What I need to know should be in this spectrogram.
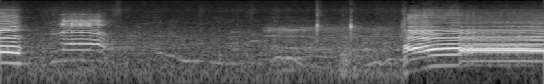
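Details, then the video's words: Two short bleats open the recording, then a quiet stretch with faint murmuring, before a long, loud, steady sheep cry closes it. "صوت الخروف | the sound of the sheep"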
